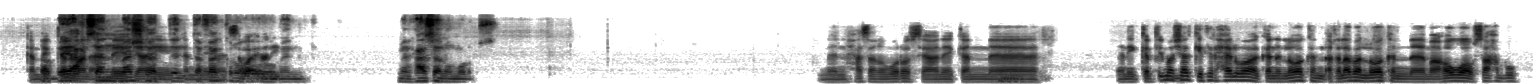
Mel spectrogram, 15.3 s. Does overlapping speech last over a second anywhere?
Yes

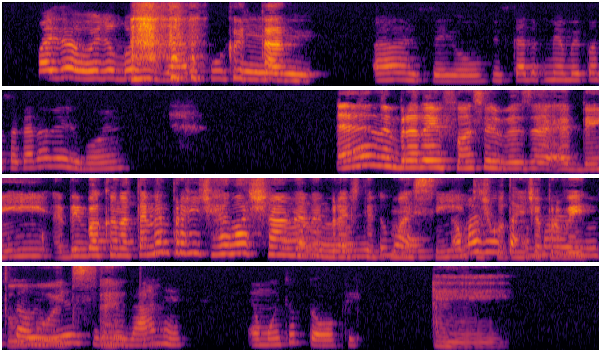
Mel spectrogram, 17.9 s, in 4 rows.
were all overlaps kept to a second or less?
No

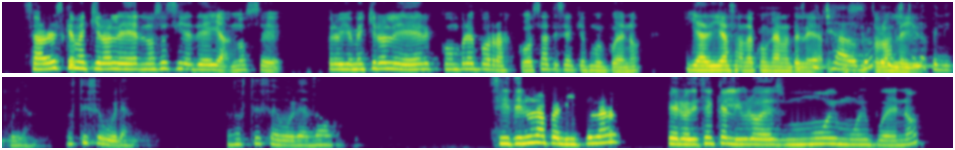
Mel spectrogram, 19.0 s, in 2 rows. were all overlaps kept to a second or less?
No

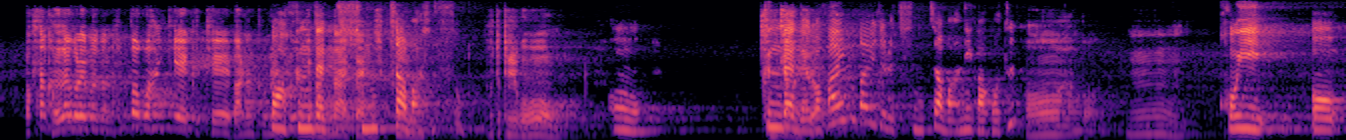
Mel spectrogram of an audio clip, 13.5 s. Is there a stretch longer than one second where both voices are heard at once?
Yes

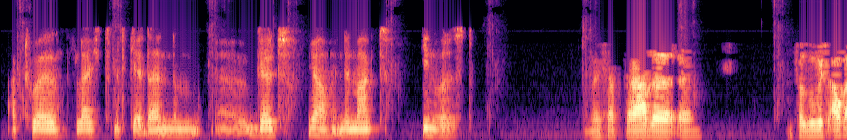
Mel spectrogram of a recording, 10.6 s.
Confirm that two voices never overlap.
Yes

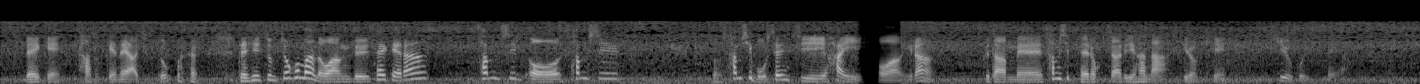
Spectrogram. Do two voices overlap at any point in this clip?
No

